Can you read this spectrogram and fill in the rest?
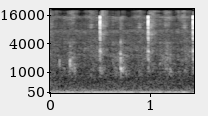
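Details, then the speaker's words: Valve Steam Deck, about two months old: right thumbstick gives faint sharp irregular clicks when rotated in one direction only, none the other way, present since new; cause unknown. "my the right stick makes a weird popping sound when I like go like this you guys hear that it's like a clicking sound and it's only in that direction if I spin it the other way no clicking sound if I go this way"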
